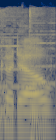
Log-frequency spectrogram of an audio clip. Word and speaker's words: Godot: But I guess it's just it has God in it. But you don't have to pronounce it God. You can pronounce it Godot.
